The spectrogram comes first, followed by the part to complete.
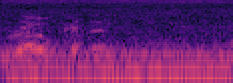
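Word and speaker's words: Breukelen: Properly, by the way, it should be pronounced Broekenen, as in Dutch for broken land.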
